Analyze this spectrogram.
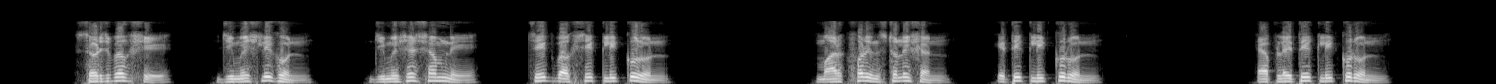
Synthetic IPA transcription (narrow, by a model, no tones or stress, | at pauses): səɾd͡ʑbaɡʃe | d͡ʑimeʃlikʰun | d͡ʑimeʃeɾʃamne | t͡ɕek̚baɡʃeklikːɔɾun | maɾkfʰɔɾinsʈɔleʃən | et̪eklikːɔɾun | ɛplajt̪eklikːɔɾun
